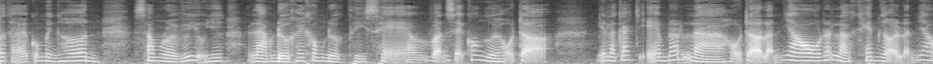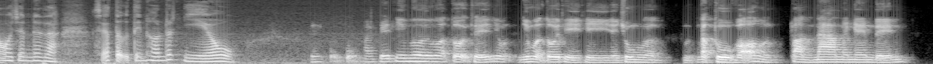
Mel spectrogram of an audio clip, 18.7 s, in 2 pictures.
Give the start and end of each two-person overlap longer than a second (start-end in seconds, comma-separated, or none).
none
